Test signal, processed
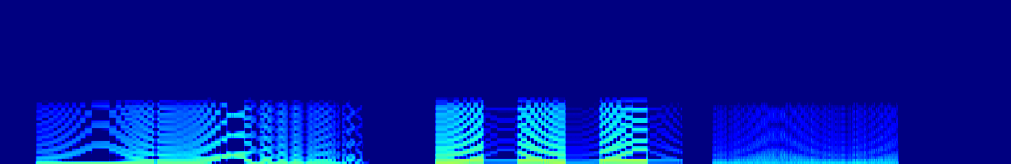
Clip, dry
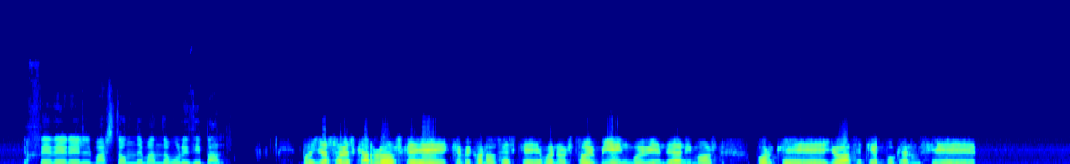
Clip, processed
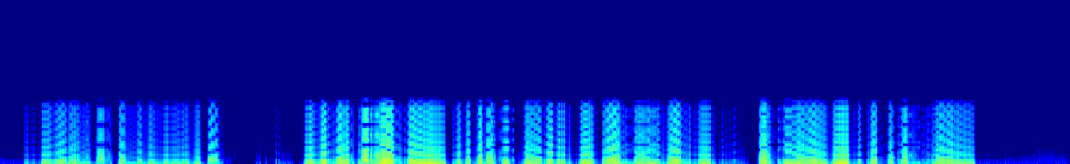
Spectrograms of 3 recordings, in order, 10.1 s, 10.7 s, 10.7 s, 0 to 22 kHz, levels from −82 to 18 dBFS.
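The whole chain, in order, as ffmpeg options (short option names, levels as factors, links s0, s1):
-af "lowpass=3900,aresample=16000,acrusher=samples=12:mix=1:aa=0.000001:lfo=1:lforange=12:lforate=0.74,aresample=44100"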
